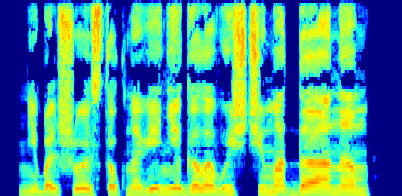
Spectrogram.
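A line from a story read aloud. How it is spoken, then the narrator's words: Loud clarification. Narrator (Russian): громко уточнил отец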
